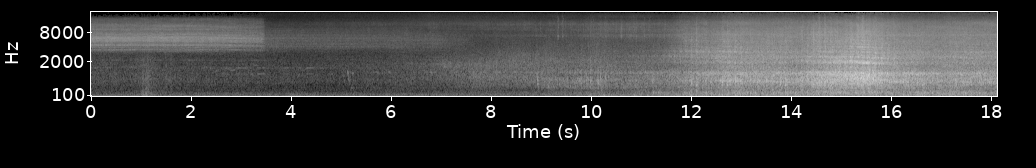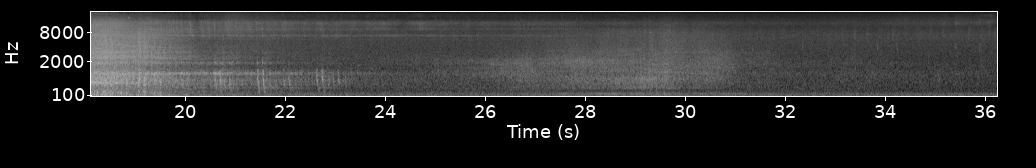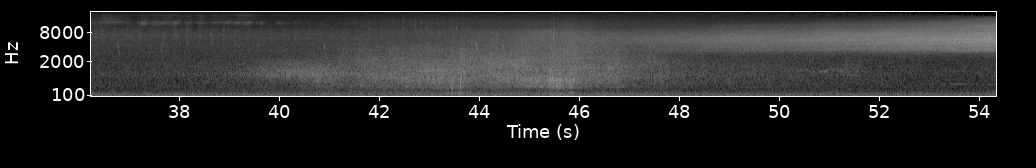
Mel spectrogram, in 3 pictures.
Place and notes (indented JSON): {
  "title": "民富路三段, Yangmei Dist. - the train running through",
  "date": "2017-08-12 16:01:00",
  "description": "Traffic sound, the train running through, Cicadas, Zoom H6 XY",
  "latitude": "24.93",
  "longitude": "121.10",
  "altitude": "122",
  "timezone": "Asia/Taipei"
}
